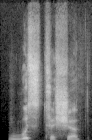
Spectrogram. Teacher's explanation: And the accented syllable is the first one.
